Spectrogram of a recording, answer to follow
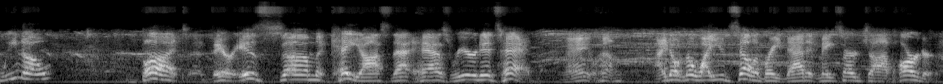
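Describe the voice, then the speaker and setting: Against a noisy background, a man with a voice on the high side hosts a comedy philosophy show. He rambles through a monologue in wordy, mock-formal phrasing with a theatrical showman's delivery.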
